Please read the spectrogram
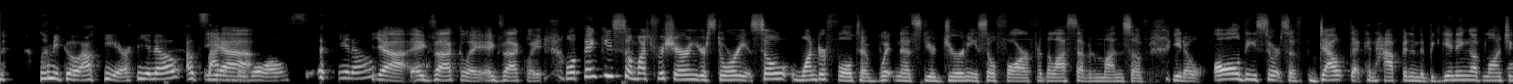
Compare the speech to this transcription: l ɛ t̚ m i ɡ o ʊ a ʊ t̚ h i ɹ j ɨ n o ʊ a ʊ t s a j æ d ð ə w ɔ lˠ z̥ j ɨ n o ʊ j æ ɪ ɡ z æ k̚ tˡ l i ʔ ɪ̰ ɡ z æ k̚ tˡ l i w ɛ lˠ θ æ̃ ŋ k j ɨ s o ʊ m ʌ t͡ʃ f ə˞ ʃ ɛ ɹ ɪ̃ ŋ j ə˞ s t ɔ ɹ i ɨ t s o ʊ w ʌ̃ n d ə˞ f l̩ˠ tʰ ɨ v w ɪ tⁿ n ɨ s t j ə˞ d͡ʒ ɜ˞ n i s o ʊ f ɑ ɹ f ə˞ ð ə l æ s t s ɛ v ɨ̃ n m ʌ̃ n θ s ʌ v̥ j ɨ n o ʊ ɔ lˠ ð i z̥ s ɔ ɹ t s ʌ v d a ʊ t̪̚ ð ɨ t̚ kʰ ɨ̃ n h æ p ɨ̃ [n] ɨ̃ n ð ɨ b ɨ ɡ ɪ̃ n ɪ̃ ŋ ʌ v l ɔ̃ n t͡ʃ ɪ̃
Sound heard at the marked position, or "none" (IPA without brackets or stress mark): n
